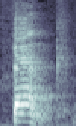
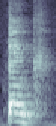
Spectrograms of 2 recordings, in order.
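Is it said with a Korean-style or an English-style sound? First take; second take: English-style; Korean-style. First: It is said longer and deeper, English-style. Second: It is said short, Korean-style.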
